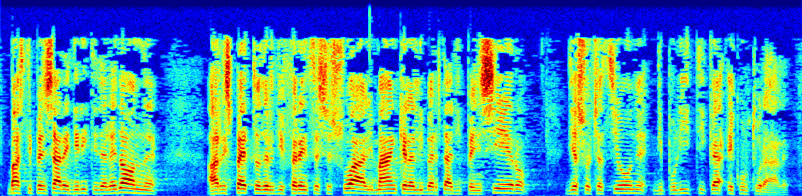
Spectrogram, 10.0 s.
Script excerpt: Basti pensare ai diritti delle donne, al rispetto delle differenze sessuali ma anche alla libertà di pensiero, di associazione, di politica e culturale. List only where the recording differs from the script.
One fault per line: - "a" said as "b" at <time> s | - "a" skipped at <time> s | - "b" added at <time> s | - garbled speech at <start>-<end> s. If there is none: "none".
none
